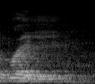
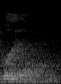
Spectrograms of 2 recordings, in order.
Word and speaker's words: Braille: was at all now I pronounced their name in the way that the French would pronounce her Brady but in English we would pronounce that Braille and that through this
